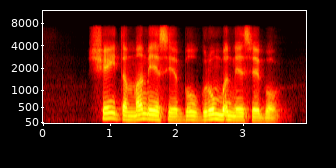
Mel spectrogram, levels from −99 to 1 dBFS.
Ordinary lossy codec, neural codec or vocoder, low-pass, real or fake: MP3, 96 kbps; codec, 16 kHz, 0.3 kbps, FocalCodec; 7.2 kHz; fake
